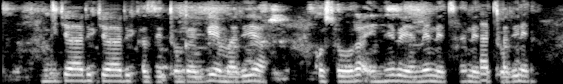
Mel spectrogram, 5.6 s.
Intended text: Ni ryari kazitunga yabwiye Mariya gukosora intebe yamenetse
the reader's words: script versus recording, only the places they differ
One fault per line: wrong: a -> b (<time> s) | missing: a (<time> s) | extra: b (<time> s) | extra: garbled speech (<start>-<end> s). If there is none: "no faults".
extra: ryari (0.9 s)
extra: garbled speech (4.7-5.3 s)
